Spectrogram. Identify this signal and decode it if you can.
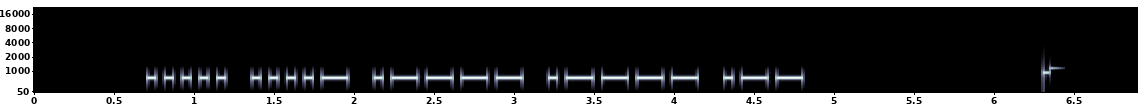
Morse code, heard as a keyed tone, about 22 wpm, 700 Hz. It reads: 5411W
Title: Five Challenging Letter-Number Combinations 22wpm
